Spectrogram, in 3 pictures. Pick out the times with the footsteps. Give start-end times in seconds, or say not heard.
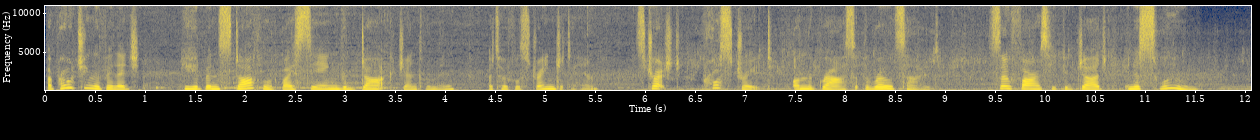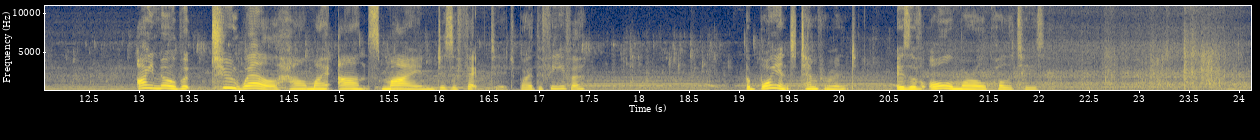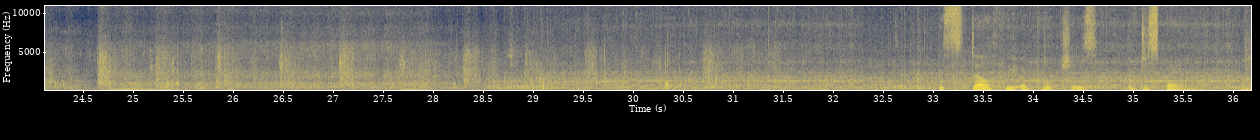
22.6-31.6.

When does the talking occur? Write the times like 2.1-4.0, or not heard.
0.0-11.6, 12.9-17.4, 19.1-22.0, 33.0-36.1.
